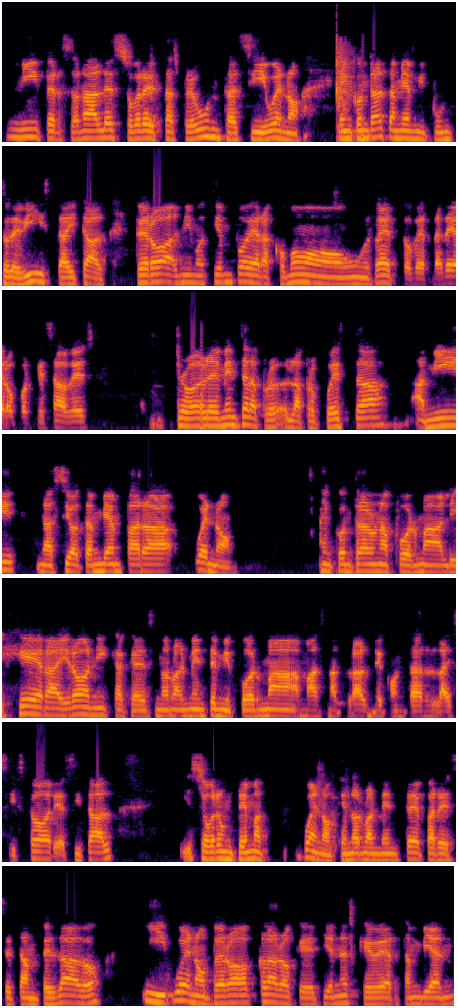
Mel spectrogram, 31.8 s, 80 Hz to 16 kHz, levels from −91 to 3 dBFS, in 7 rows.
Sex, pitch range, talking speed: male, 125-150 Hz, 140 wpm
